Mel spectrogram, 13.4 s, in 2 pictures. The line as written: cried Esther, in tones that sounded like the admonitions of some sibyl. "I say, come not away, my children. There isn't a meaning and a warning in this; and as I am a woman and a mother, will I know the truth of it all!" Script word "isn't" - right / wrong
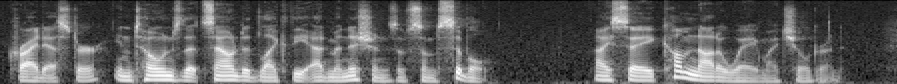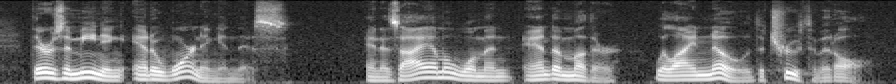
wrong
